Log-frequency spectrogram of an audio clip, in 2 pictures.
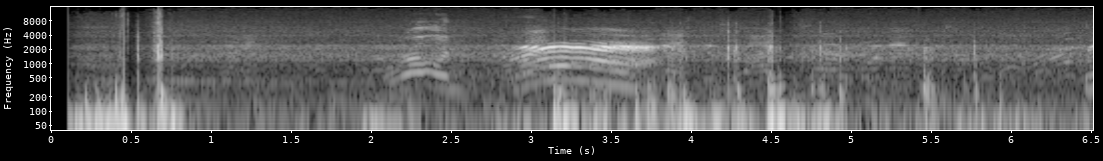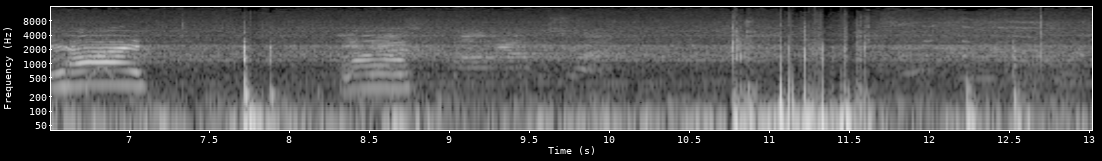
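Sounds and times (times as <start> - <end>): voice calls: 1.0 - 4.0.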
